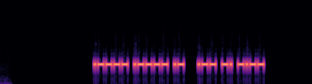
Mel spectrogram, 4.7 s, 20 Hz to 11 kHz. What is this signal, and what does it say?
Morse code, heard as a keyed tone, about 40 wpm, 700 Hz. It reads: 11A WNY
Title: Field Day Exchanges Encore - 40wpm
